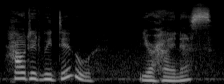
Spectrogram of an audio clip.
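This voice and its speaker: A woman's voice: mid-range voice, lively intonation, a little slow, slightly rough. An actress playing a courteous, composed female envoy in a video game, speaking with polite formality. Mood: deferential. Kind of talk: video game cutscene voice acting.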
